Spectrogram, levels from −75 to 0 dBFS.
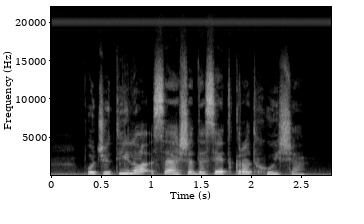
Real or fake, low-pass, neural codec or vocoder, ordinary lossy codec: real; none; none; none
